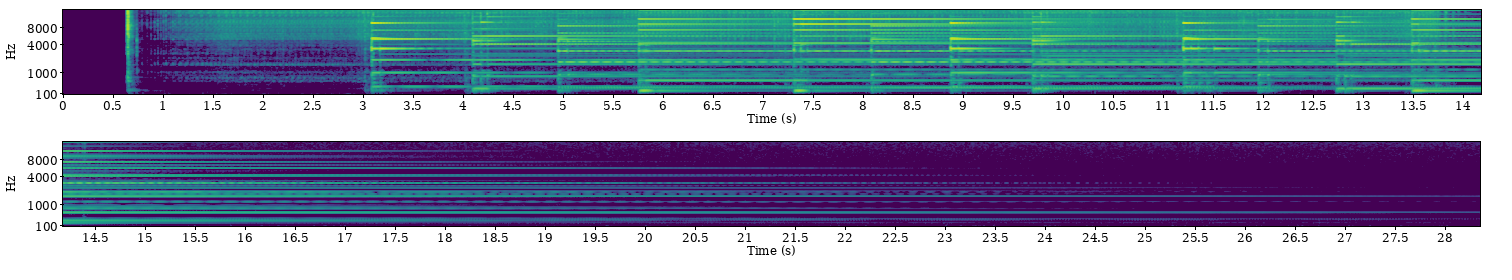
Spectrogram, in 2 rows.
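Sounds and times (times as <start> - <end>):
domestic chiming clock three-quarter hour chime: 0.6 - 17.5.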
